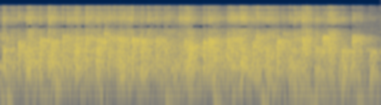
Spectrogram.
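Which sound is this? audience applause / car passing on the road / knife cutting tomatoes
audience applause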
